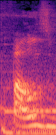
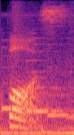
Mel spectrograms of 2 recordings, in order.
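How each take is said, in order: First: The vowel sounds like 'ow' in mouse. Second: The vowel sounds like 'aw' in law. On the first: The speaker calls it wrong. "मैं इसको personally पाउज बोलती थी। सोचती थी कि माउस होता है" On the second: The speaker calls it right. "But this is actually पॉज।"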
